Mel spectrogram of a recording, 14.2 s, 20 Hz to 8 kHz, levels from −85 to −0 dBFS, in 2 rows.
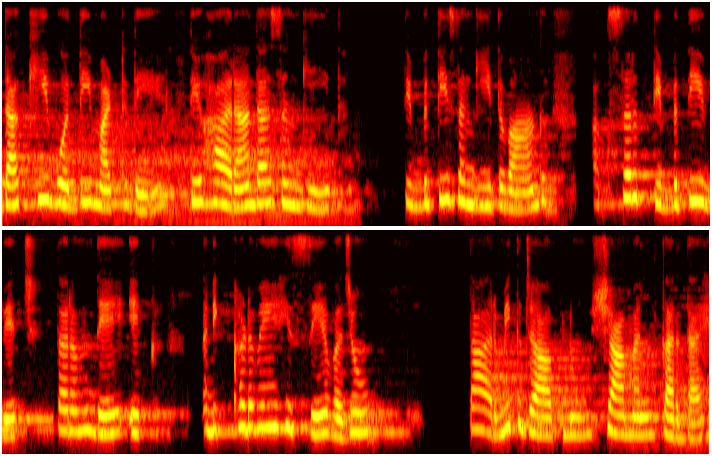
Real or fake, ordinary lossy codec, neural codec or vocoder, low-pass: real; none; none; 7.2 kHz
